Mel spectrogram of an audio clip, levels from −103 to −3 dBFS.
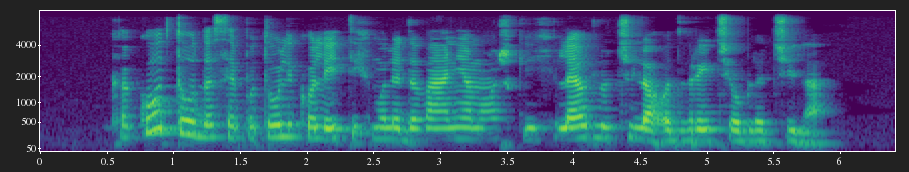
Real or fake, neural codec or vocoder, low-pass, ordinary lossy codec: real; none; 7.2 kHz; none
